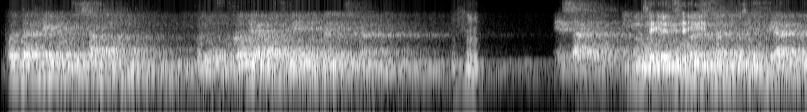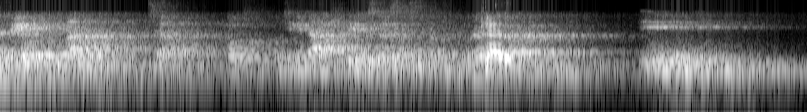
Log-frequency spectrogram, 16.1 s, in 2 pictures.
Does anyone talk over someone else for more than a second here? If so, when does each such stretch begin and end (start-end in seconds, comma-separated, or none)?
6.4-7.9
